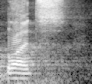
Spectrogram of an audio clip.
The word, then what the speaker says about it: Blounts: We appreciate the opportunities to be in the homes of many of you, and appreciate the O'Neills having us over in the Blounts, and or Blunts, but Blounts I know is how we pronounce it here, so I've been working on that all week.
